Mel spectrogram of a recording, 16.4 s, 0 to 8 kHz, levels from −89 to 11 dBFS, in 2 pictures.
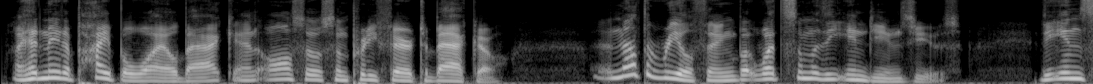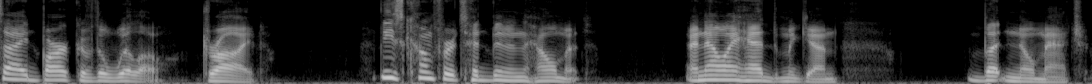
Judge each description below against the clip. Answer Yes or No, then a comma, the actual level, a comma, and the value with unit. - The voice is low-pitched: No, medium, 150 Hz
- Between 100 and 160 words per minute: No, average, 175 wpm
